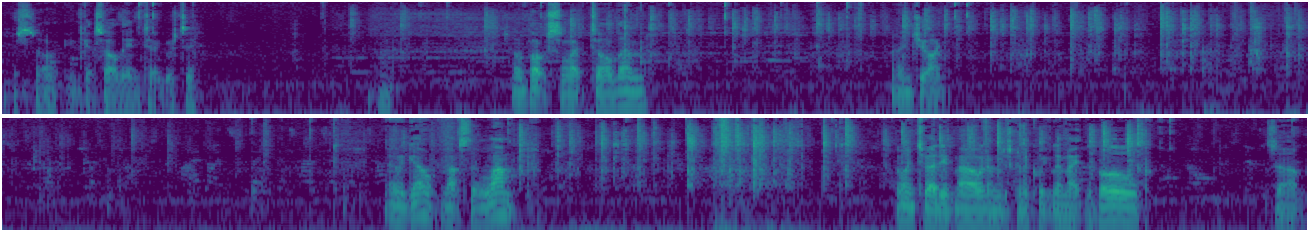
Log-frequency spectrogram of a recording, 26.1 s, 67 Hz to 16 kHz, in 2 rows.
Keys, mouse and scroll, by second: 0.6 Tab, 1.3 click, 2.8 scroll down 3, 3.0 middle click, 4.3 middle click, 4.7-5.0 scroll down 3, 5.2 middle click, 6.0 b, 7.0 click, 7.9 middle click, 8.4 right click, 9.5 click, 10.3 scroll up 4, 12.4 scroll, 14.6 middle click, 15.3 middle click, 15.6 middle click, 15.6 middle click, 16.7 scroll down 2, 17.0 middle click, 17.9 middle click, 18.3-18.8 scroll up 4, 18.8 scroll down 3, 19.2 scroll, 19.7 middle click, 20.7 Tab, 21.9 scroll up 1, 22.1 middle click, 22.5 scroll down 3, 23.5 scroll up 1, 24.5 click, 24.7 middle click, 25.9 click.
